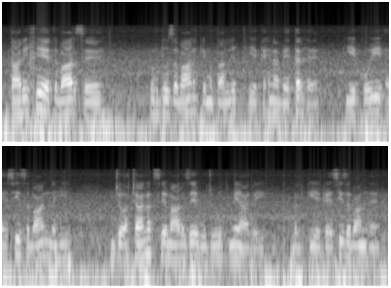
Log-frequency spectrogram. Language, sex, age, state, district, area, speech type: Urdu, male, 45-60, Delhi, Central Delhi, urban, spontaneous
